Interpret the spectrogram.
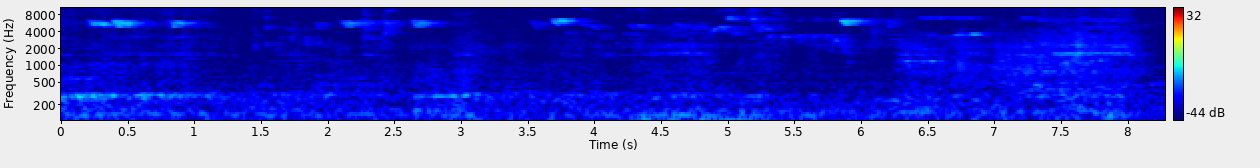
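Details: Strawberry finch, or red avadavat, with sparse, tiny, high tinkling notes spaced about a second apart against low hum and faint insect-like hiss.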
